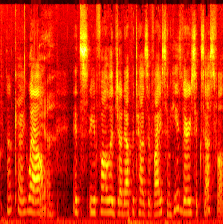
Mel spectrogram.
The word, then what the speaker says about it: Apatow: I was listening to a podcast today with Armchair Expert with Judd Apatow. Oh, is that how you pronounce it? Apatow?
